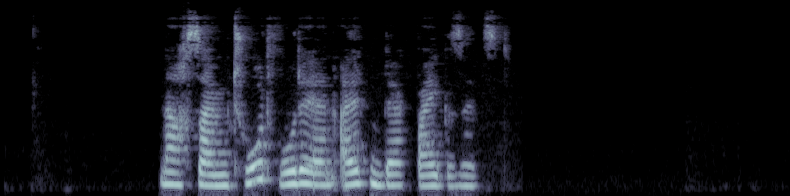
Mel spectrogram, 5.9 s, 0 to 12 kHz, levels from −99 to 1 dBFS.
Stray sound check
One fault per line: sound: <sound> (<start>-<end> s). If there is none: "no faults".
no faults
